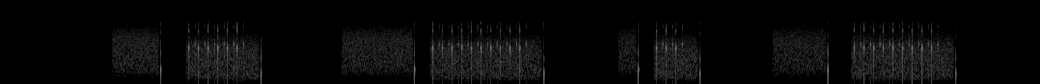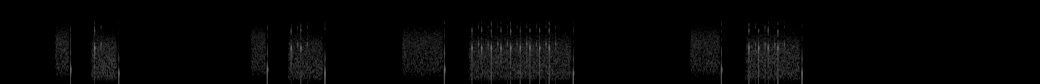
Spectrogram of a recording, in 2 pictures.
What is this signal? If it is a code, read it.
Pulse dialling, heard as a rotary dial, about 10 pulses a second. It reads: 6 0 3 9 1 2 9 4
